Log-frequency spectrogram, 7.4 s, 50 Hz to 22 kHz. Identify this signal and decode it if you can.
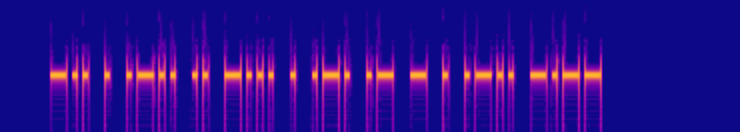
Morse code, heard as a keyed tone, about 22 wpm, 700 Hz. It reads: DELIBERATELY
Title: Top 1751-2000 Words 22wpm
